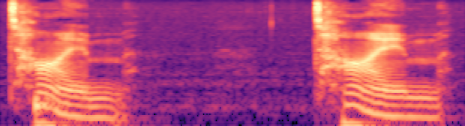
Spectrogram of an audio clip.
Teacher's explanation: O próximo som é o som de T, como em português, mas também é considerado um som explodido. Então deve haver uma explosão de ar ao pronunciá-lo.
